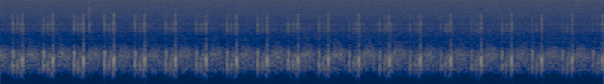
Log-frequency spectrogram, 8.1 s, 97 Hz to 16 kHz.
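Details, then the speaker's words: Fetal heartbeat at 20 weeks 7 days on handheld Doppler, anterior placenta: fast, regular whooshing thumps like a galloping horse, about 146 per minute, distinct from the mother's heartbeat of 93 and placental noise. "Definitely has to sound like a horse galloping. That's the baby."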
